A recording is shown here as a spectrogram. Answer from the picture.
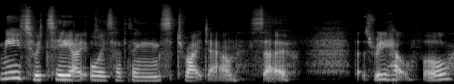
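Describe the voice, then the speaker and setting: This woman has a British accent and a fairly high pitch. She speaks at a moderate pace with ordinary pitch variation. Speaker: lifestyle blogger. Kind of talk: casual talk to camera.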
